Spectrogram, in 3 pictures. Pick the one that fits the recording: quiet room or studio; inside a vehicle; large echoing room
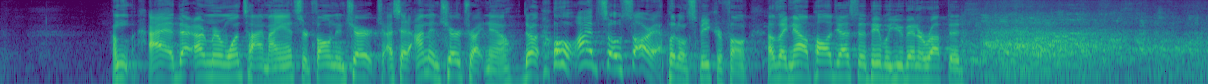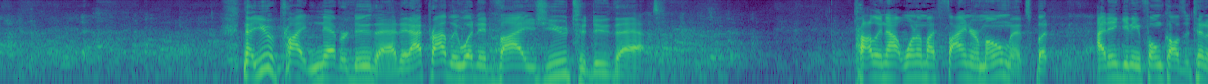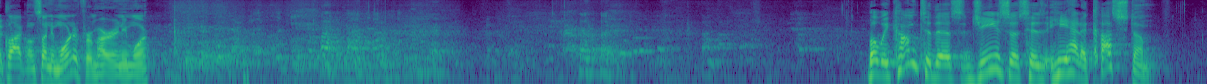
large echoing room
